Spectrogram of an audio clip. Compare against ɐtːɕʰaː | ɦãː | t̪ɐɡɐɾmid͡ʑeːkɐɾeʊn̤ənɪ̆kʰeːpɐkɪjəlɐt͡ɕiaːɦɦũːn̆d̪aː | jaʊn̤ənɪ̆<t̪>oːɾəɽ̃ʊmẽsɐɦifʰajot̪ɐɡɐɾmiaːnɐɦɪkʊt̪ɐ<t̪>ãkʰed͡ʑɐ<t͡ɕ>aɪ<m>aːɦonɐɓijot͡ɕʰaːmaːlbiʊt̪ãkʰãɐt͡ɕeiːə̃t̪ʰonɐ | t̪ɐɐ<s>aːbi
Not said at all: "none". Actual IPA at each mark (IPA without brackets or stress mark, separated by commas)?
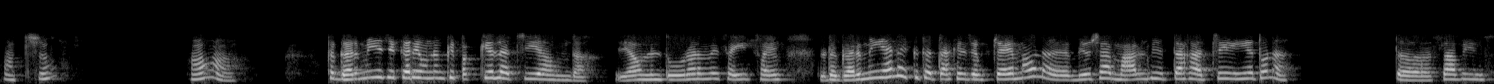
t̪, t̪, t͡ɕ, m, s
